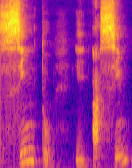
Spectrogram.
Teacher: existe também o IN, mais nasalado, como nas palavras cinto e assim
